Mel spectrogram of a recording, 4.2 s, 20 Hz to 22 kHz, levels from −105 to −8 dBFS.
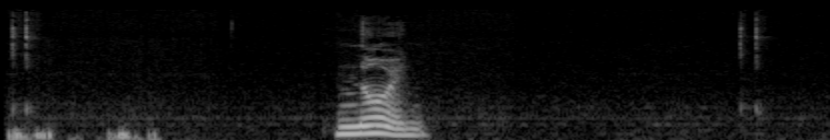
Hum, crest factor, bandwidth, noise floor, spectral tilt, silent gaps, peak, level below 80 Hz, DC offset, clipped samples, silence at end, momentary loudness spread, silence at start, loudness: none; 20 dB; 16 kHz; -82 dBFS; -6.5 dB/octave; none; -28 dBFS; -72 dBFS; under 0.1%; under 0.1%; 2 s; 21 LU; 0.05 s; -42 LUFS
